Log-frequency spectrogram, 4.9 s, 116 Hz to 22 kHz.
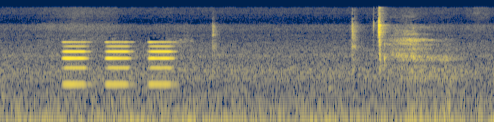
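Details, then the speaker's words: Hospital patient monitor on a girl with quadriplegic cerebral palsy and a seizure disorder, in hospital for cluster seizures. Three short electronic alarm beeps sound as her pulse rises above 150 per minute, signalling renewed seizure activity. "And now she's you hear the monitor beeping in the background. That's her pulse going up above 150 beats per minute again, and that means she's having seizure activity again."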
